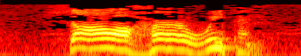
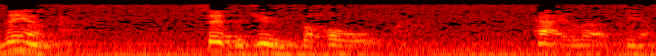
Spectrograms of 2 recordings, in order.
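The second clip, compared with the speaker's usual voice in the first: very soft, low and confiding; hushed preaching; 8 semitones lower, 22 dB quieter than usual. Real, not acted. Preacher explains the one cure for grief, hushed preaching. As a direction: draw the congregation in with a low hush.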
